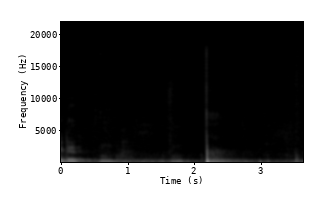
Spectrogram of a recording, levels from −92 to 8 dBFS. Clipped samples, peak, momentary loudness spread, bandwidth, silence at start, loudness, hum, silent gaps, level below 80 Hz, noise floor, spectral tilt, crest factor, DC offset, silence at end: under 0.1%; -22 dBFS; 27 LU; 17.5 kHz; 0 s; -44 LUFS; none; none; -76 dBFS; -69 dBFS; -8 dB/octave; 28 dB; under 0.1%; 0 s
